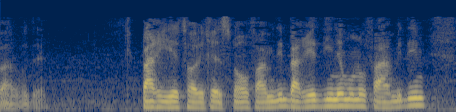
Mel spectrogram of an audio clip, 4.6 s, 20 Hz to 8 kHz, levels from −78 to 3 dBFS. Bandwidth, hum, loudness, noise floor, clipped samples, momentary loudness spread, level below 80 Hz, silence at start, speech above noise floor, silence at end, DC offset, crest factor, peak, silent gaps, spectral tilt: 5.4 kHz; none; -20 LUFS; -47 dBFS; under 0.1%; 9 LU; -48 dBFS; 0 s; 27 dB; 0 s; under 0.1%; 18 dB; -2 dBFS; none; -12.5 dB/octave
